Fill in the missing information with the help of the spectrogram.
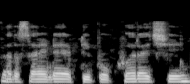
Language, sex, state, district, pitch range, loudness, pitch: Bengali, male, West Bengal, Malda, 120-130 Hz, -14 LUFS, 125 Hz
